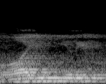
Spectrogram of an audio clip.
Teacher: dari gha-nya naik, ai-nya turun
